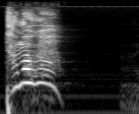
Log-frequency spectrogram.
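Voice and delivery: little brother shouting at big brother; angry shout. Retold or imitated. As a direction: yell it, fed up with your brother. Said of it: "있는 힘껏 집어던지면서 뭐라 그래요".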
